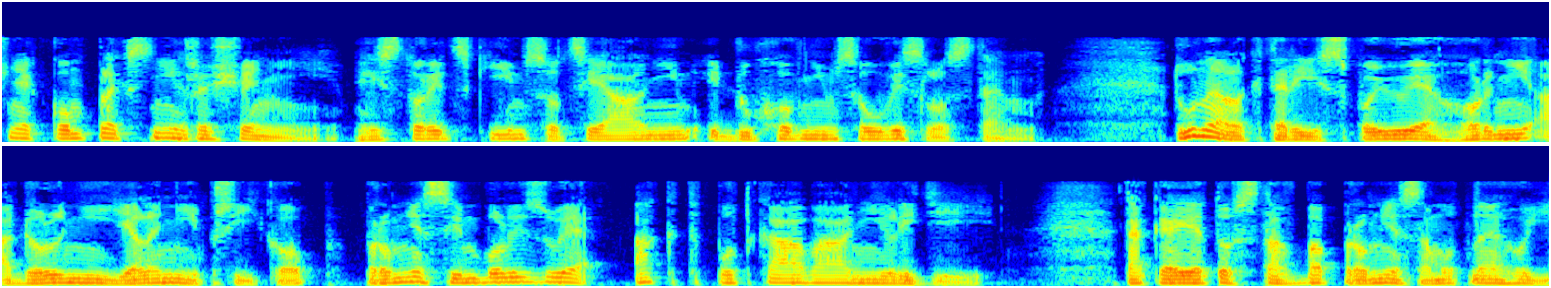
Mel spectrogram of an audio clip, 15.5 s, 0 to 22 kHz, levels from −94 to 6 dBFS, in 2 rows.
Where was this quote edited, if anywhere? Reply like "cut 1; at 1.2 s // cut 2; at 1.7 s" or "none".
cut 1; at 1.8 s // cut 2; at 5.8 s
